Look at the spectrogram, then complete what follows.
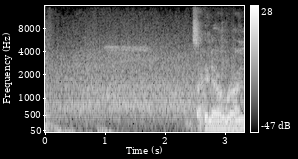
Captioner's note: crowd Noises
